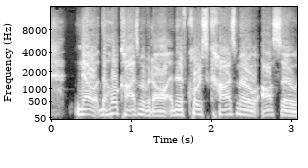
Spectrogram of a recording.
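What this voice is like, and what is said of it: Usual voice. Nothing is said of it.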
